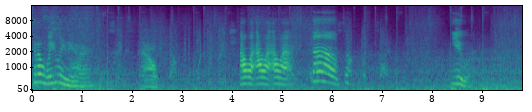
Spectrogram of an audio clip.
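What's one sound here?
A young woman talks animatedly into a microphone, her voice rising and falling in pitch.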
